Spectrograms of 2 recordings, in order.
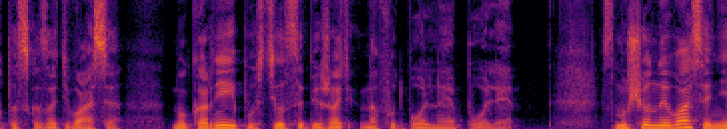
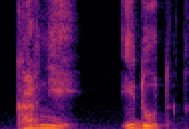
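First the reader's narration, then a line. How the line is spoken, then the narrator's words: Frightened shout. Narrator (Russian): Испуганно закричал он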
